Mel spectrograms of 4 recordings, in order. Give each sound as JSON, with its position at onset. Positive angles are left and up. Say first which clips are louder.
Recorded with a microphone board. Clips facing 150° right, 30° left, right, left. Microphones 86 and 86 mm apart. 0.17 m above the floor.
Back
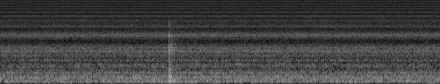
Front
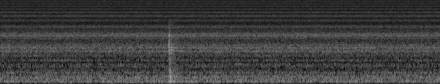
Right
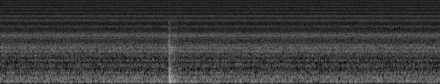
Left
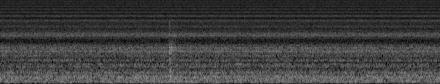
{"t": 1.7, "sound": "a drawer", "louder": "back 4 dB, right 8 dB", "azimuth_deg": -90, "distance_m": 1.9}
